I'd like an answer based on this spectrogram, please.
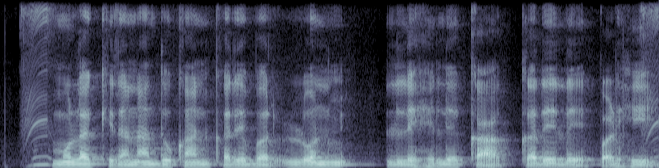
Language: Chhattisgarhi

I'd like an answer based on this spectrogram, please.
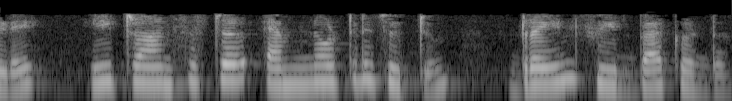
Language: Malayalam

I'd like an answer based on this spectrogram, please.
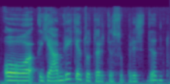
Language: Lithuanian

